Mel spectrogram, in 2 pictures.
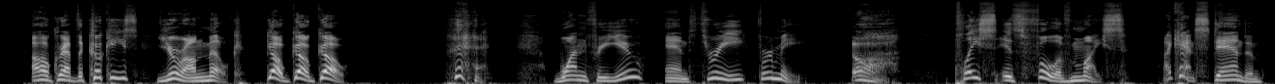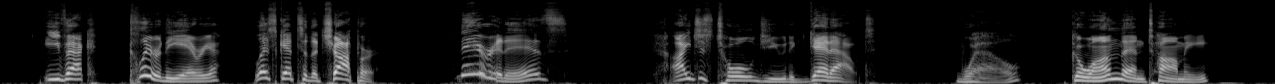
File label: animation US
